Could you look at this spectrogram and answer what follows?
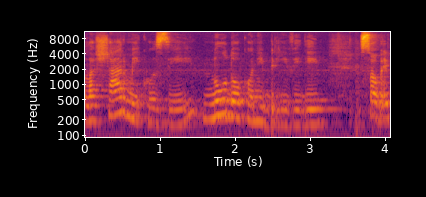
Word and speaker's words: brividi: Nudo con i brividi, nu com os arrepios. Nós tendencialmente leríamos essa palavra brividi como brividi, né? Mas a pronúncia é brividi, ok? Brividi, sílaba tônica, sílaba forte na primeira sílaba.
